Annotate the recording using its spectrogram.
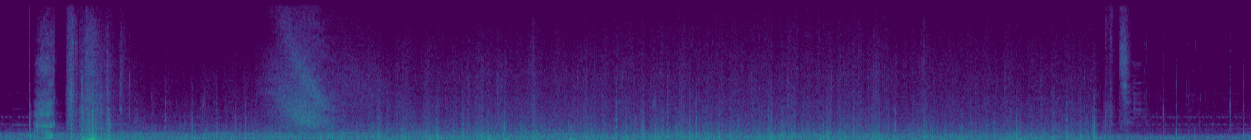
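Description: Wind rushes loudly past a glider in flight.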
